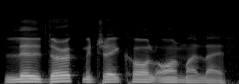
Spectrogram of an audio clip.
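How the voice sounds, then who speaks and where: A young northern German man, a music producer appearing as a podcast guest, chats casually about music in a slangy, blunt, opinionated way. His lowish voice is smooth and darkish, with a measured pace and no room sound.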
